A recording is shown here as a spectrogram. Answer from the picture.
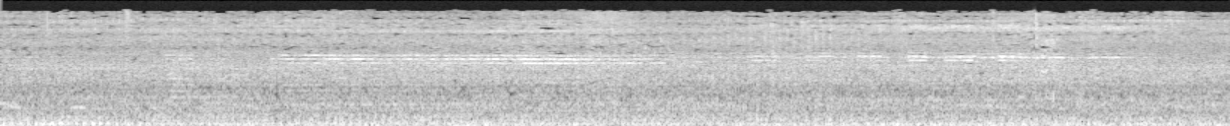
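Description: Passenger train running away along the track, a steady low rumble with no breaks.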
